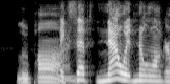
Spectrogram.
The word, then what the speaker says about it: Lupin: lupon or whatever but they have to put the stress on the a legally lupone except now it no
